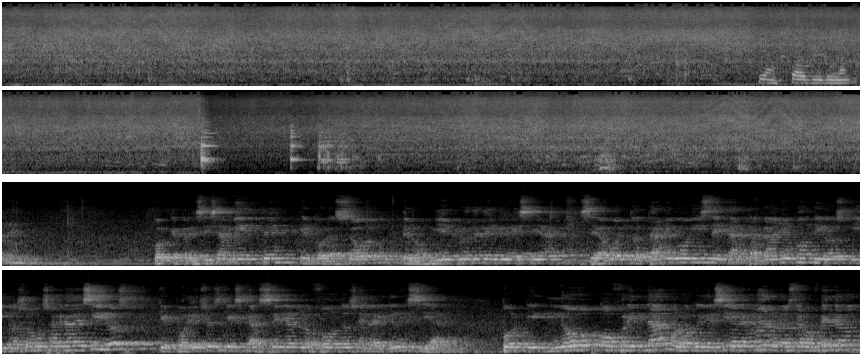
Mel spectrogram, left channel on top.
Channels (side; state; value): both; different; correlation 0.00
